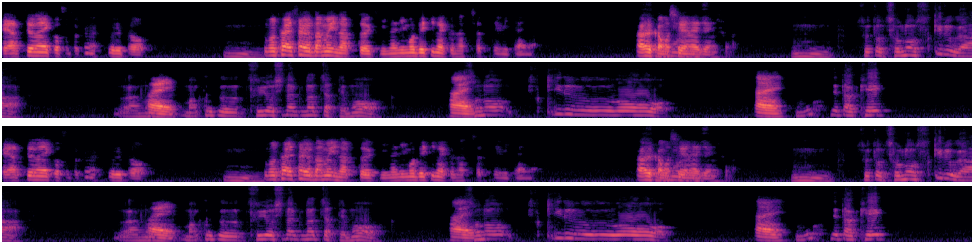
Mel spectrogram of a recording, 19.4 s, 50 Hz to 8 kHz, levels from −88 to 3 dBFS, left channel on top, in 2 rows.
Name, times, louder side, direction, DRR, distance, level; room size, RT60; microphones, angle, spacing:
voice 1, 0.0-1.4 2.6-4.6 4.9-5.3 6.3-7.1 11.2-11.4 14.2-14.4 17.2-17.5, left 5 dB, 45° left, 0.3 m, -30 dB
voice 2, 2.2-2.7 6.5-7.2 7.9-8.3 8.6-9.9 10.8-13.5 14.4-16.4 17.6-18.5, right 1 dB, ahead, 0.5 m, -42 dB
5.9 x 2.1 x 2.6 m
head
